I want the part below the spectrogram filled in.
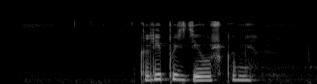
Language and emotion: Russian, neutral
